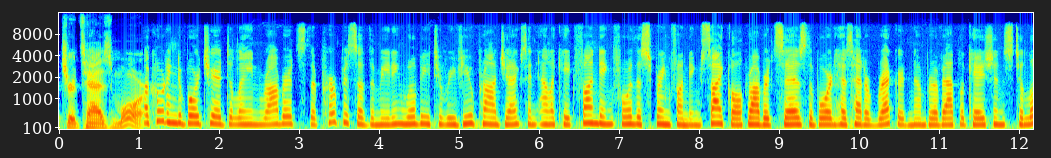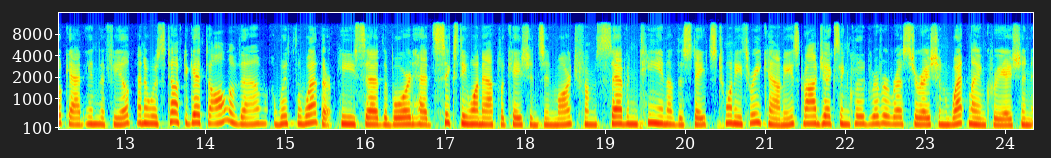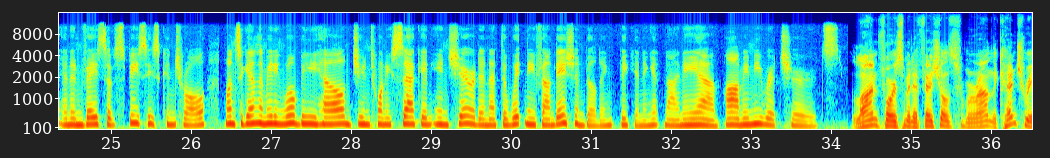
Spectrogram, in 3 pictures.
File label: wyoming radio news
